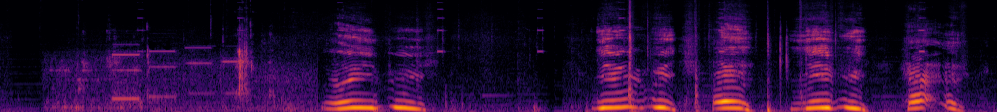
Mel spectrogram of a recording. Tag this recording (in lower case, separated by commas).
car, speech, outside, urban or man-made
